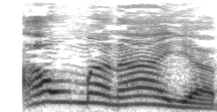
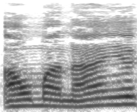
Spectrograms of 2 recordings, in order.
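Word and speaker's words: Almanya: E, finalmente, um abraço para Renata Vitor, mandou uma mensagem lá no Facebook, sugerindo o filme Almanaya, bem-vindos à Alemanha. Almanaya, que é a pronúncia de Alemanha pelos imigrantes turcos, que é ela disse, palavras dela, tá, gente?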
